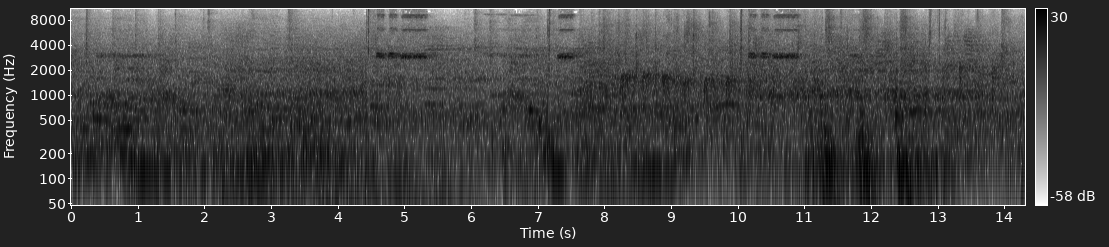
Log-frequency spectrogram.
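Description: Soft-tip electronic dart machines in a large hall: darts knocking into the board, the machines' electronic music and short high beeps sounding several times, and a crowd murmur behind.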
